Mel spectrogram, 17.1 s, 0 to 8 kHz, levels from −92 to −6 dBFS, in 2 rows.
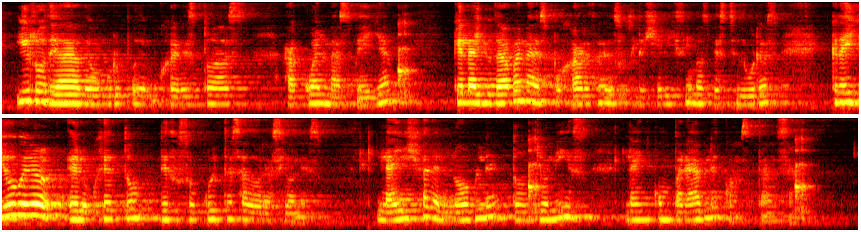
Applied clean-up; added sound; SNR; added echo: none; Bowed string instrument; 6 dB; reverberation time 1.8 s.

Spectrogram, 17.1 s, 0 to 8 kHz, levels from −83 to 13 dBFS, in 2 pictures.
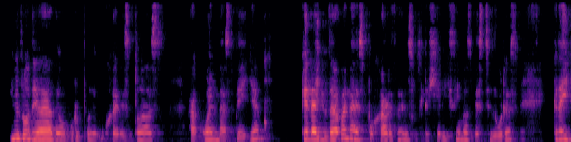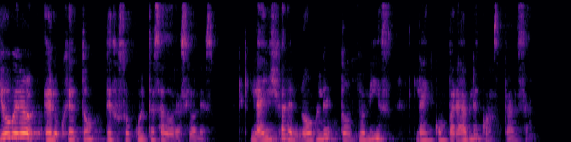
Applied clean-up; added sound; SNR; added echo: neural mask model DeepFilterNet 3.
